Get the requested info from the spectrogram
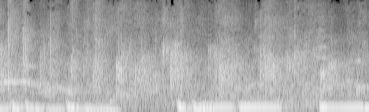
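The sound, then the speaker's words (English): An audience claps together in a steady burst of applause that fills the room, with some low rumbling thumps underneath and no one speaking. “I think you should give yourself a round of applause for being so sharp.”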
